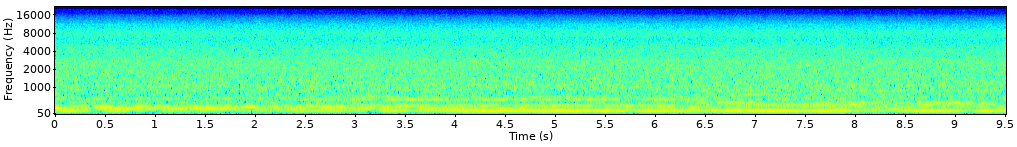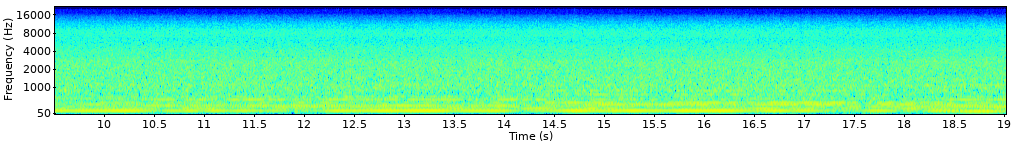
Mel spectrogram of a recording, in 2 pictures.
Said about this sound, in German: Lass die Geräusche des Wasserfalls deine Gedanken übertönen. Sie führen dich in einen Zustand tiefer Entspannung.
